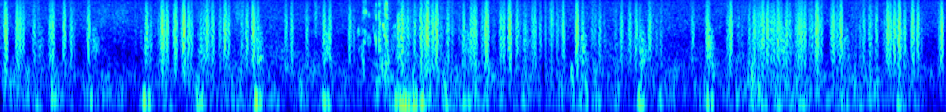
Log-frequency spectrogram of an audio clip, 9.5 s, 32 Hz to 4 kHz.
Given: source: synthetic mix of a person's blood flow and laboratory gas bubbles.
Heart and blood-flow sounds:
Doppler ultrasound of blood flow; subclavian vein
3.56-3.97 s: bubbles
From the record:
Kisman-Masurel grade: 221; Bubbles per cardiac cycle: several, 3 to 8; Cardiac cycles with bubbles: 10 to 50%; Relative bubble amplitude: barely perceptible (0.100 to 0.250); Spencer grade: 2 (many but less than half of the cardiac periods contain bubble signals, singularly or in groups); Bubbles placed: anywhere in the cardiac cycle

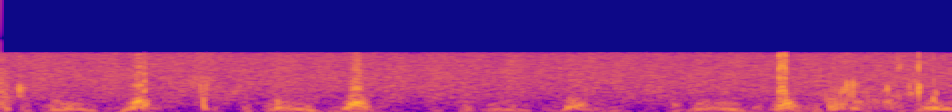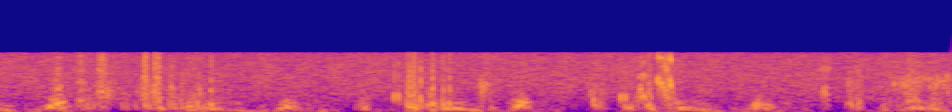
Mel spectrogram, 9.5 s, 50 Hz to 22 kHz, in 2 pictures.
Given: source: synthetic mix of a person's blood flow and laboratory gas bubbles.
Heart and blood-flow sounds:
Doppler ultrasound of blood flow; precordium
0.00-0.15 s: bubbles
0.68-0.77 s: bubbles
0.97-1.07 s: bubbles
1.35-1.45 s: bubbles
3.86-3.97 s: bubbles
4.12-4.72 s: bubbles
5.13-5.88 s: bubbles
6.53-6.62 s: bubbles
6.69-7.06 s: bubbles
7.14-7.24 s: bubbles
7.69-8.19 s: bubbles
8.86-8.92 s: bubbles
8.99-9.09 s: bubbles
9.19-9.52 s: bubbles
From the record:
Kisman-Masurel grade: 232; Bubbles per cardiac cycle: several, 3 to 8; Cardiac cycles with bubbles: 50 to 99%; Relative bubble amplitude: moderate (0.250 to 0.450); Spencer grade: 3 (all of the cardiac periods contain showers or single bubble signals, but not dominating or overriding the cardiac motion signals); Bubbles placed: only in the low amplitude regions of the cardiac cycle

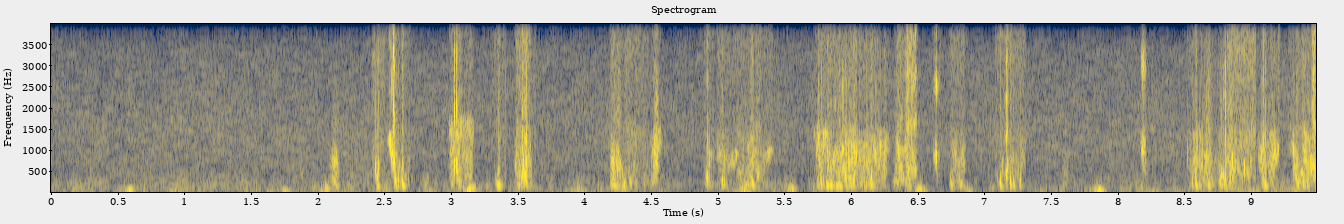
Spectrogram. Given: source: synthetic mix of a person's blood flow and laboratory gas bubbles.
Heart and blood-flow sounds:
Doppler ultrasound of blood flow; subclavian vein
2.41-2.71 s: bubbles
2.99-3.18 s: bubbles
3.32-3.42 s: bubbles
3.47-3.64 s: bubbles
4.19-4.59 s: bubbles
4.89-5.42 s: bubbles
5.72-6.51 s: bubbles
6.62-6.69 s: bubbles
6.74-6.87 s: bubbles
7.08-7.32 s: bubbles
8.17-8.23 s: bubbles
8.52-9.21 s: bubbles
9.28-9.49 s: bubbles
From the record:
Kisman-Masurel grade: 233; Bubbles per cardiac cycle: several, 3 to 8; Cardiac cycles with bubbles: 50 to 99%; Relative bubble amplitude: loud (0.450 to 0.775); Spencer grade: 3 (all of the cardiac periods contain showers or single bubble signals, but not dominating or overriding the cardiac motion signals); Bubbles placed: anywhere in the cardiac cycle

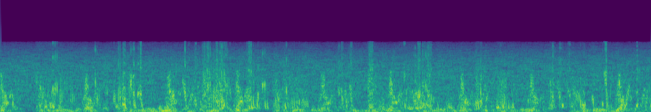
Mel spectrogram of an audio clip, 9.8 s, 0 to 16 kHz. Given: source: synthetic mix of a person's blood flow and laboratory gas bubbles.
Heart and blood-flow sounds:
Doppler ultrasound of blood flow; precordium
0.16-0.25 s: bubbles
0.51-1.15 s: bubbles
1.40-1.52 s: bubbles
1.57-1.62 s: bubbles
1.67-2.19 s: bubbles
2.70-3.48 s: bubbles
3.66-4.65 s: bubbles
5.06-5.31 s: bubbles
5.49-5.78 s: bubbles
5.97-6.60 s: bubbles
6.67-6.79 s: bubbles
7.08-7.25 s: bubbles
7.38-7.74 s: bubbles
8.20-8.80 s: bubbles
8.85-8.93 s: bubbles
8.99-9.19 s: bubbles
9.50-9.60 s: bubbles
9.72-9.77 s: bubbles
From the record:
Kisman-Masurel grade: 342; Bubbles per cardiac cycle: rolling drumbeat, 9 or more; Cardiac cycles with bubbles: 100%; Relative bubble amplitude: moderate (0.250 to 0.450); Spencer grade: 3 (all of the cardiac periods contain showers or single bubble signals, but not dominating or overriding the cardiac motion signals); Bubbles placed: only in the low amplitude regions of the cardiac cycle

